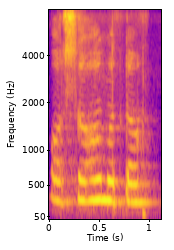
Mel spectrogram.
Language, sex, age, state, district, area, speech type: Odia, female, 18-30, Odisha, Kendujhar, urban, read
